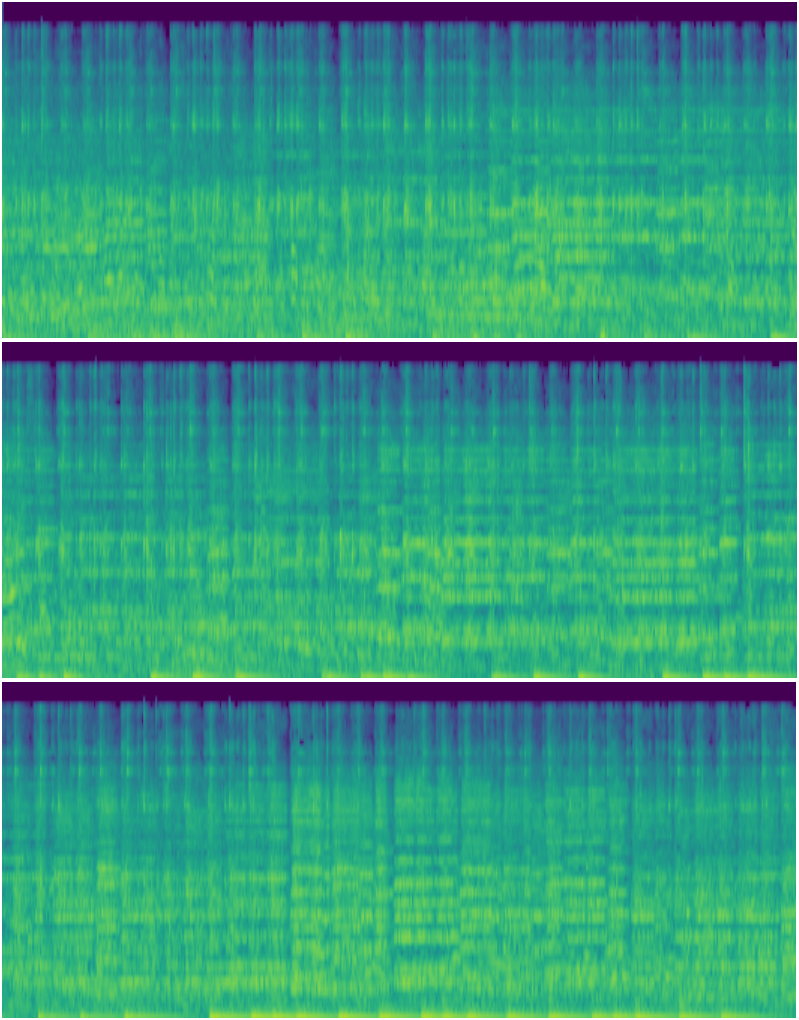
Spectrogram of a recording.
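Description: Several accordions playing a tune together, with a rhythmic pulsing bass beat. The music is louder in the last few seconds.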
